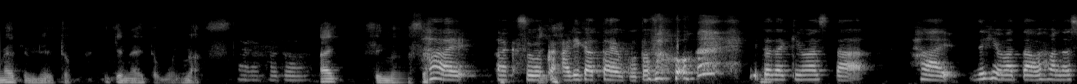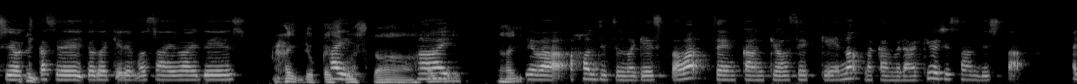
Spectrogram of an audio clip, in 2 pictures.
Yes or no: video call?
yes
